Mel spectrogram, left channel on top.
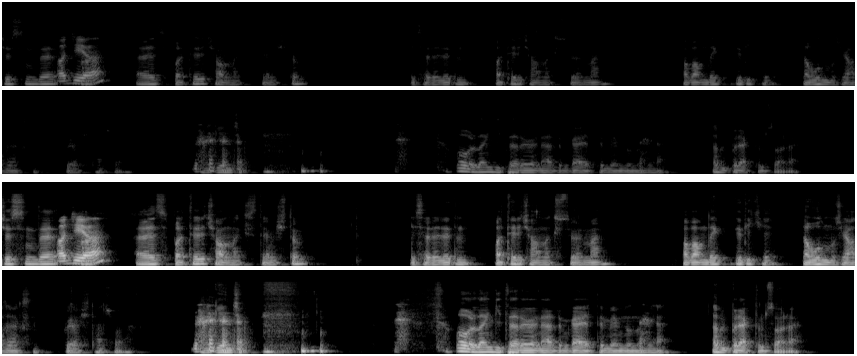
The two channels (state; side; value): quieter; left; 20.3 dB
